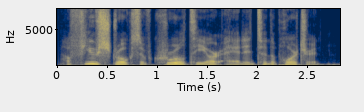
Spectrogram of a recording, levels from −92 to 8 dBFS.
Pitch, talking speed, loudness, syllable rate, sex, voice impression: 120 Hz, 210 wpm, -18 LUFS, 6.0 syllables/s, male, masculine, adult-like, slightly thick, slightly refreshing, sincere, friendly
